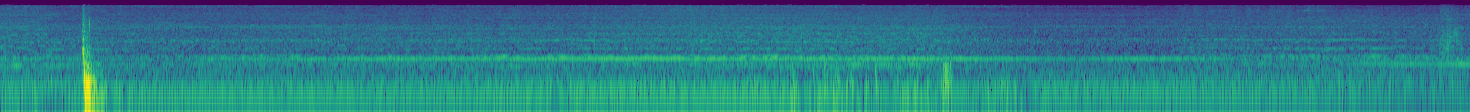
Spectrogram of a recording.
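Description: A car's diesel engine idling steadily, with one loud thud of a car door being shut about a second in and a few light knocks later on.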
